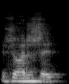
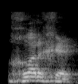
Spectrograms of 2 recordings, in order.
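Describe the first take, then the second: First: The name is said the Portuguese way. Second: The name is said the Spanish way. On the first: The speaker calls it right. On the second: The speaker calls it wrong.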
